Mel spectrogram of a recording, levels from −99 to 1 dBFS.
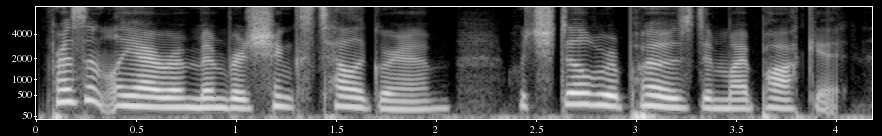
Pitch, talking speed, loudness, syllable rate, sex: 220 Hz, 160 wpm, -17 LUFS, 5.7 syllables/s, female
